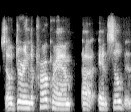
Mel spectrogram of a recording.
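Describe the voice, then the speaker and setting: A woman with an American accent speaks at a very slow pace. The background is quiet. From New York, Queens. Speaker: Holocaust family historian, speaker. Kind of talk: Q&A after presentation.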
